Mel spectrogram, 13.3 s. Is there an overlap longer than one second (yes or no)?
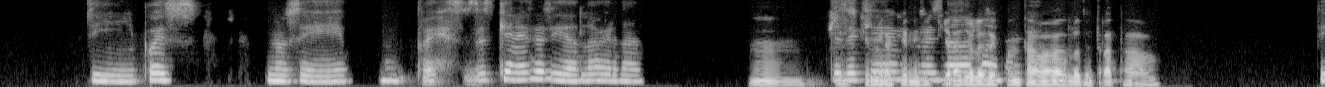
yes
